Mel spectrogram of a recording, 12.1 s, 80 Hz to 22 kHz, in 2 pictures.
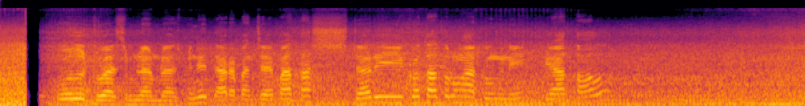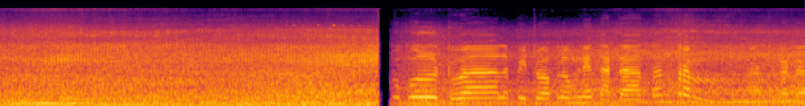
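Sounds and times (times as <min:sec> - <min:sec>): tyre and road noise: 0:00.0 - 0:12.0.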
